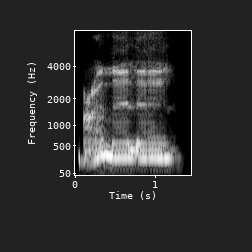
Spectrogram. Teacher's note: Di sini ada lan yang mestinya bacanya lan amalan, tapi karena dia waqaf, dia berubah, berganti menjadi mad, dua harokat, namanya mad iwad.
